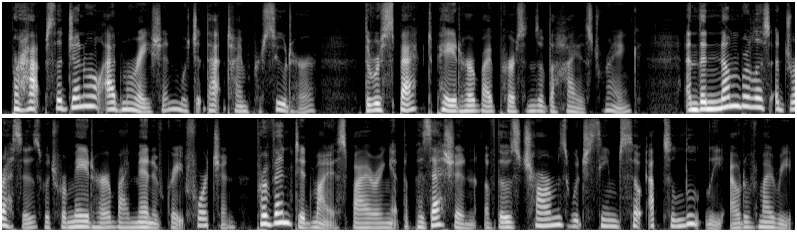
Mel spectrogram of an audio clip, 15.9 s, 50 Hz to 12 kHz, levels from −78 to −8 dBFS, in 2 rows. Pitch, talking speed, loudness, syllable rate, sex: 170 Hz, 190 wpm, -22 LUFS, 5.5 syllables/s, female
